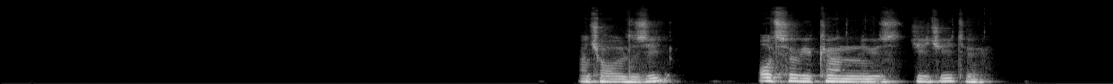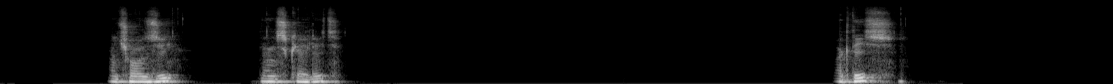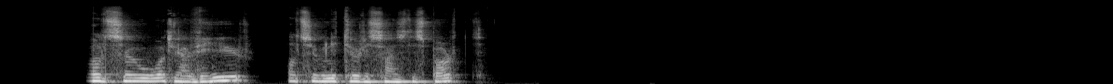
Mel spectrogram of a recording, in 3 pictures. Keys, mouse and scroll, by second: 5.2 click, 7.1 ctrl+z, 8.5 g, 8.8 g, 11.2 click, 12.4 ctrl+z, 13.6 s, 19.0 click, 20.5 click, 20.7 click, 20.8 middle click, 21.0-24.3 middle drag, 31.2 s.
